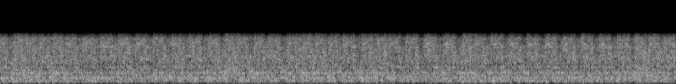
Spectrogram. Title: JS 550 won't start.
